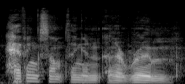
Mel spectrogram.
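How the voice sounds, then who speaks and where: A man answering interview questions about his writing in a relaxed, measured way, often pausing with an um. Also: fairly low pitch, dry recording. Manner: measured, explanatory, with frequent ums. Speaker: interview guest, writer on magic.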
